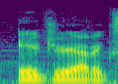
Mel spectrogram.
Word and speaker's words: Adriatic: It's built on more than 100 small islands and a lagoon in the Adriatic Sea, which I probably mispronounced. – No, you did good.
